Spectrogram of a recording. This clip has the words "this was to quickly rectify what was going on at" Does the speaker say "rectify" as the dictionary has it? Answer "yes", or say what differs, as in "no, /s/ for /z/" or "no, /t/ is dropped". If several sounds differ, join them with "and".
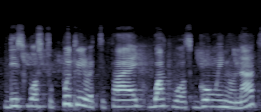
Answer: no, /k/ is dropped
